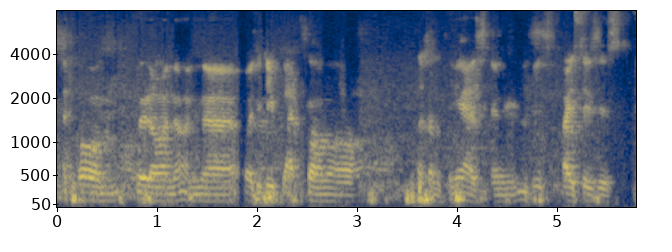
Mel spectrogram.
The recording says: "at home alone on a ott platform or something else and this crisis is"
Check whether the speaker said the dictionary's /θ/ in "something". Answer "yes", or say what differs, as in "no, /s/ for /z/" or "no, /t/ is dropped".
yes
